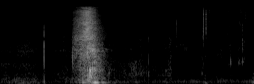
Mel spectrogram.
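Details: Dog sneezing: a single sharp, hissing burst of air with quiet room noise around it.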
